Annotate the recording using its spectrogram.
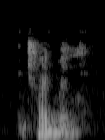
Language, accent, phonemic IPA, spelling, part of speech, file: English, Southern England, /ˈtɹɛd.mɪl/, treadmill, noun / verb, LL-Q1860 (eng)-treadmill.wav
- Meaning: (noun) A piece of indoor sporting equipment used to allow for the motions of running or walking while staying in one place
